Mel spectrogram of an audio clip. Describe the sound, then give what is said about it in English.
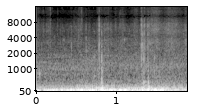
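A low, steady engine rumble of a car moving slowly through traffic on a busy street, with faint passing swooshes from other cars going by in both directions and a slightly windy, muffled background. “The car continues to move slowly, navigating through traffic on the busy street.”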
